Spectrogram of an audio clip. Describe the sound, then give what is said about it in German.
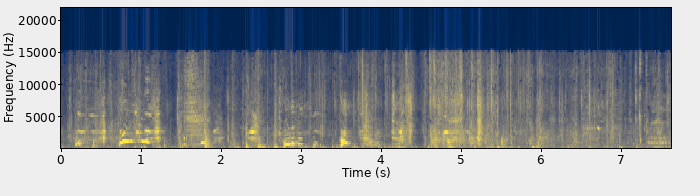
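Three dogs whimper in short, high whines while paws and bodies shuffle and clatter, a busy scramble of movement without any talking. “Und zum Abschied dieses langen Tages kommen dann endlich auch die drei Hunde zu ihrem Recht”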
